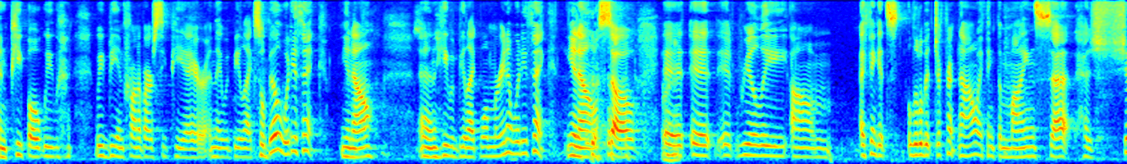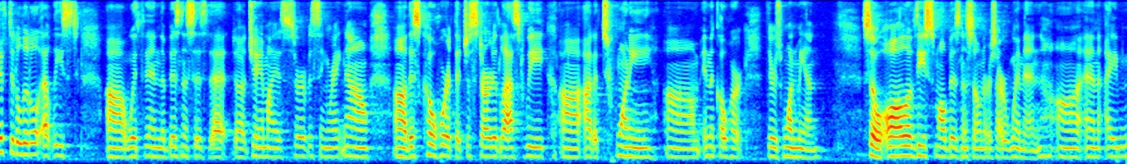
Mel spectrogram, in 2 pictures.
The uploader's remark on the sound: This special episode of the How I Got Here podcast was recorded in front of a live audience at the 2023 Tallahassee Chamber Annual Community Conference in Amelia Island.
